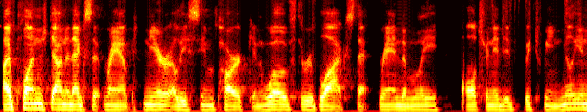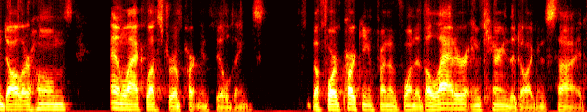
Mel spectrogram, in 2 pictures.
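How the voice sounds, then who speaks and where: A young man with a low-pitched voice speaks as an author at an online story event. He is at home on a video call, talking into an earphone mic. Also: a little fast, darkish tone, dull audio. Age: young adult. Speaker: author reading from his short story. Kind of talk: informal talk and story reading at an online event. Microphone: wired earphone mic on a video call.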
